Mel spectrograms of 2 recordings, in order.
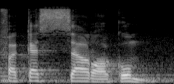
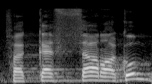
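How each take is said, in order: First: The middle consonant is an 's' sound. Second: The middle consonant is a 'th' sound. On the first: The speaker calls it wrong. "tha yang dibaca dengan sin ya, dalam bacaan Al-Qur'an tidak dibenarkan" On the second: The speaker calls it right. "harus dibaca dulu dengan tha"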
